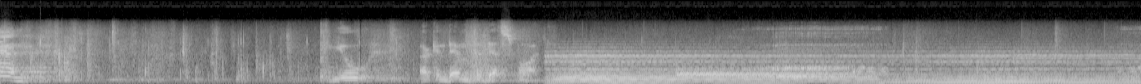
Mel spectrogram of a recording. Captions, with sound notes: You are condemned to Death Sport. (tense electronic music) (heavy breathing)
